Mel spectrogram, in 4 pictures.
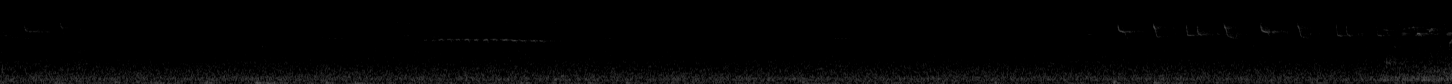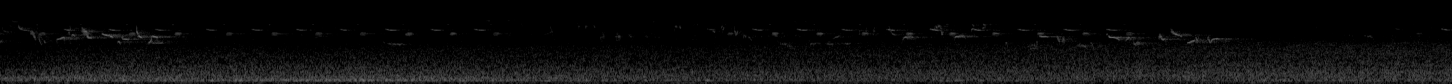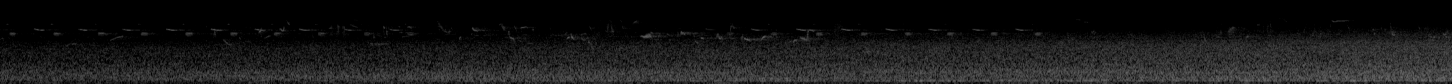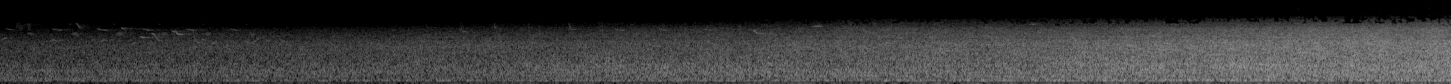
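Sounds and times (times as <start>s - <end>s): songbirds singing: 10.5s - 55.5s
rushing noise: 37.7s - 58.0s.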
